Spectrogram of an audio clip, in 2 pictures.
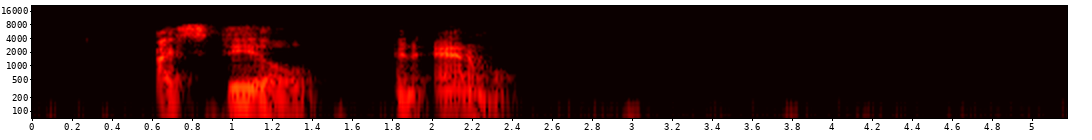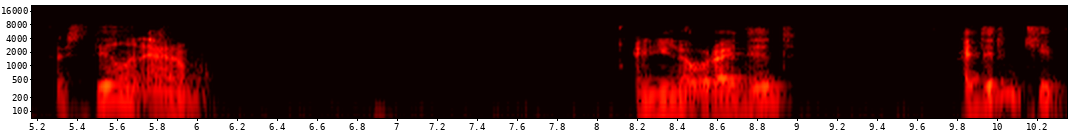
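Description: A man speaks calmly in short phrases with pauses, close to a microphone.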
